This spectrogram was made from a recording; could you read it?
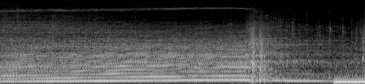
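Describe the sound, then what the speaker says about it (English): Vauxhall Astra GSi turbocharged engine droning steadily from inside the car, pitch rising and then dropping back before a brief shift in tone near the end, loud and close with no talk. "That turbo just eggs you on constantly."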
